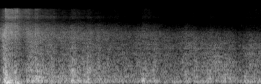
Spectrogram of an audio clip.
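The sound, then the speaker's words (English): A loud crash of thunder bursts in at the start, then rolls and rumbles on steadily as a deep, sustained boom with no voices present. “And after only a second, it seems, there's a blast of thunder and you find yourself standing in front of the compound.”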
